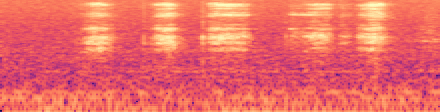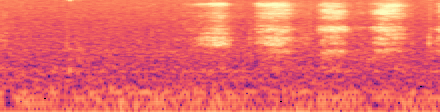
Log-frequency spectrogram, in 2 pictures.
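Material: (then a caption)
Paper. A graphite pencil sketches outline strokes on a white paper page of a spiral-bound sketchbook resting on a desk. Short, bright, scratchy strokes come in irregular bursts over a quiet, steady low hum.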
